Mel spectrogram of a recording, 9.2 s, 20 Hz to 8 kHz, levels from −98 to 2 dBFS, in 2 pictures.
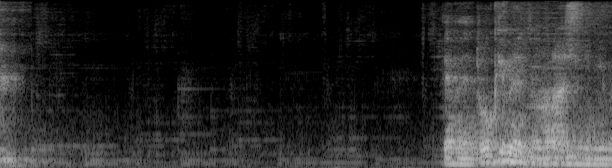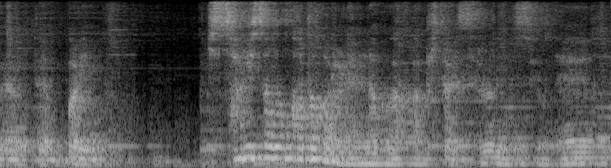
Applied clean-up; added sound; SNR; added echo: neural separator model SepFormer DNS4.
